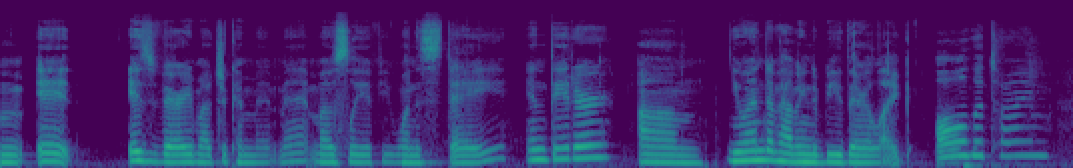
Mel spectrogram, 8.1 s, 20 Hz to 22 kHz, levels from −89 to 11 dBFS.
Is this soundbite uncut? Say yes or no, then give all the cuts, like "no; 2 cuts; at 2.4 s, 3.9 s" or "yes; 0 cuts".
no; 3 cuts; at 3.9 s, 5.3 s, 6.9 s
